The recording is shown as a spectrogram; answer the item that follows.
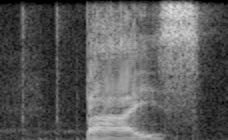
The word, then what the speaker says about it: pais: são duas vogais separadas pais pela pronúncia eu vejo que estão pronunciados juntos tanto a quanto I são pronunciados na mesma sílaba ou seja forma um ditongo decrescente de uma composto de uma vogal a com uma semivogal i é possível notar a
